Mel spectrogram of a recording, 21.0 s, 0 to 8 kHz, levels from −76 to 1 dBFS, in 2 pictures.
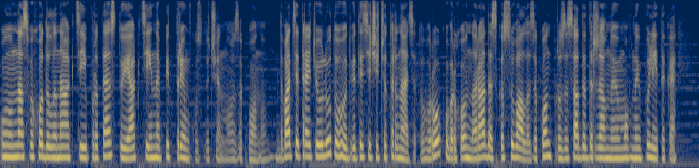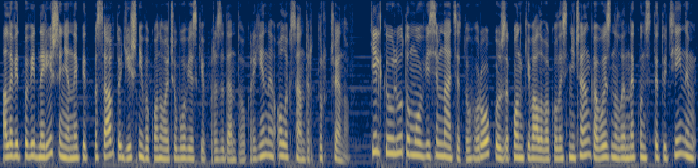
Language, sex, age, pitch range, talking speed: Ukrainian, female, 20-39, 180-210 Hz, 130 wpm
